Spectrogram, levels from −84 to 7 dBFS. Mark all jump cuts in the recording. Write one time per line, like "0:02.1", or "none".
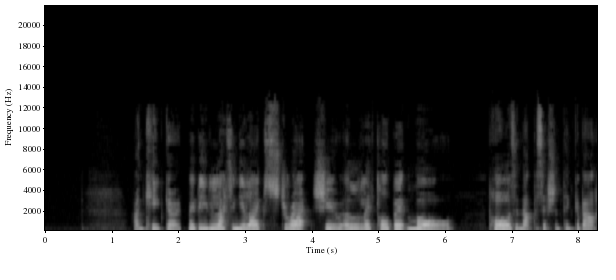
0:02.0
0:06.6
